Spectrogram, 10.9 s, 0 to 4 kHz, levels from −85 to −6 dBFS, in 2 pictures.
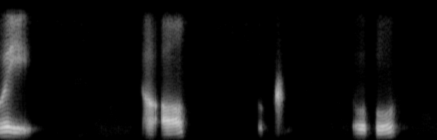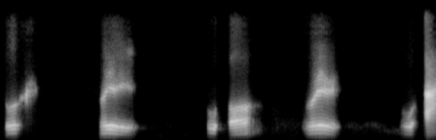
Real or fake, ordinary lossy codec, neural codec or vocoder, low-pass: fake; none; codec, 24 kHz, 0.9 kbps, WavTokenizer, large speech release; 3.6 kHz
